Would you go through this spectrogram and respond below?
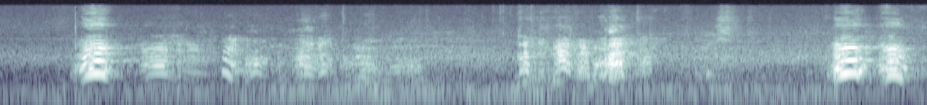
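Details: In a backyard on a summer afternoon, two dogs named Hubert and Woody bark during play. Scattered barks and softer yips come in small clusters, separated by pauses.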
